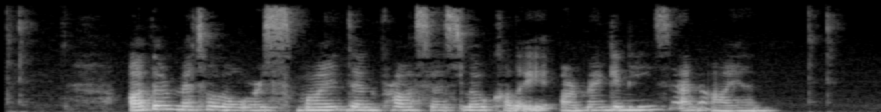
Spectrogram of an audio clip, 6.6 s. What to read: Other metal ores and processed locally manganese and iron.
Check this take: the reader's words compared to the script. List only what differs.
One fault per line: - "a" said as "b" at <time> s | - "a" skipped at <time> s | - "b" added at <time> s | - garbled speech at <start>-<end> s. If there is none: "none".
- "mined" added at 2.2 s
- "are" added at 4.2 s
